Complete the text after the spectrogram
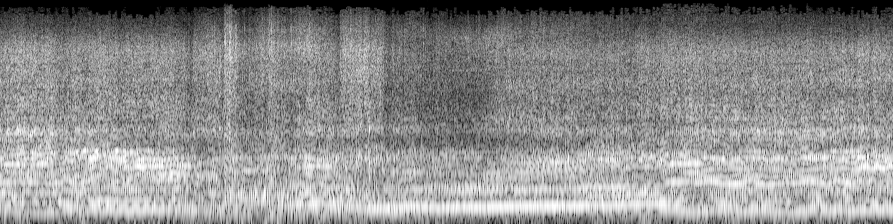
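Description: A race car engine roars loudly up close, its pitch rising and falling as it speeds around the track.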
